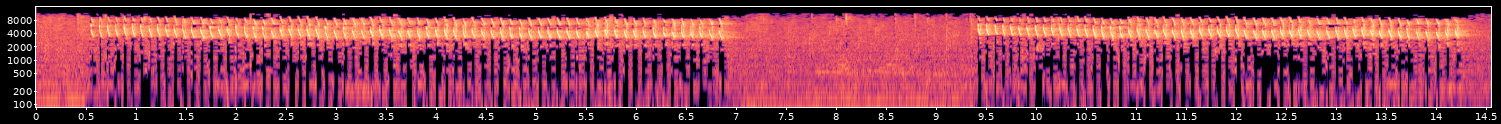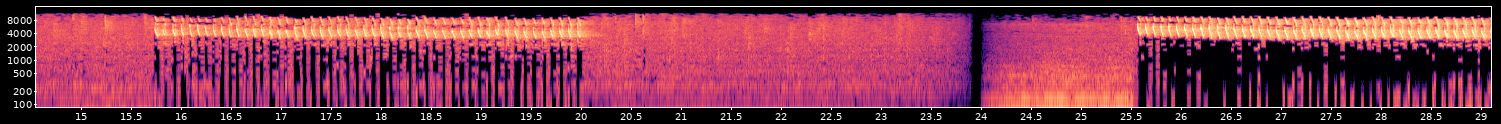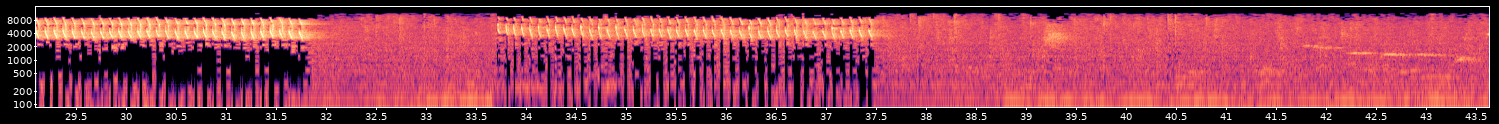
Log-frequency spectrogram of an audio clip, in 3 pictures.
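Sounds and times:
cililin rattling trill: 0.5 - 7.0, 9.4 - 14.3, 15.7 - 20.1, 25.6 - 32.0, 33.7 - 37.6.

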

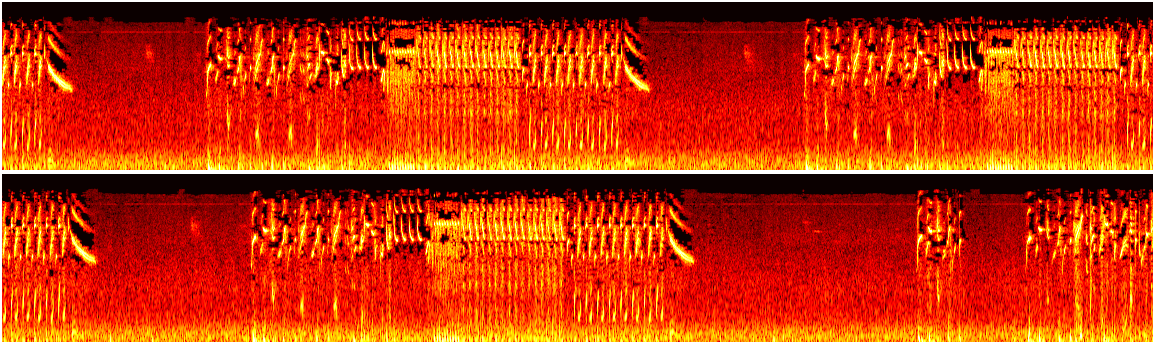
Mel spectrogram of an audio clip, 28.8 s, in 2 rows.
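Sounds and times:
European goldfinch song: 0.0 - 1.0, 1.7 - 8.2, 9.2 - 15.6, 16.7 - 23.1, 25.8 - 26.5, 27.2 - 28.7.

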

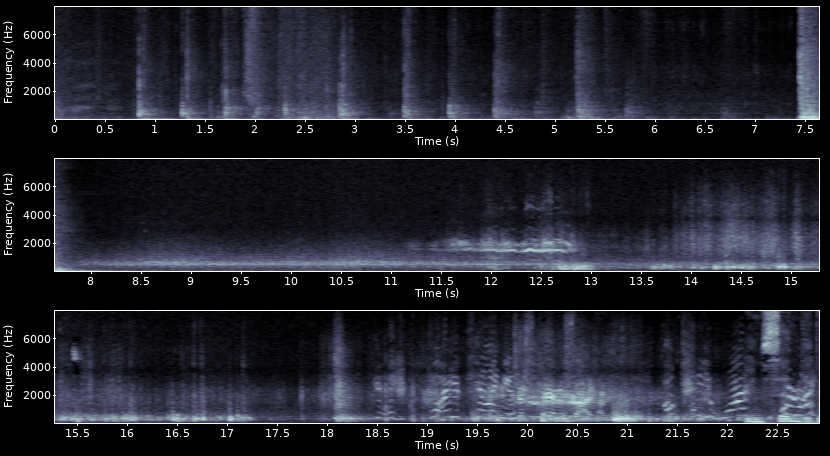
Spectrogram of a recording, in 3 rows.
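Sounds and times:
rumbling background of movement and commotion: 7.5 - 21.6
mustang horse neighing: 12.1 - 13.0
speech: 22.3 - 22.9.

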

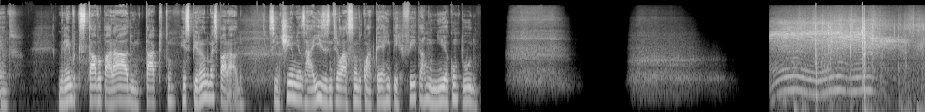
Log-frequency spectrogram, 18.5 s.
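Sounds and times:
speech: 0.0 - 0.4, 1.2 - 9.6
chainsaws cutting: 15.4 - 18.5.

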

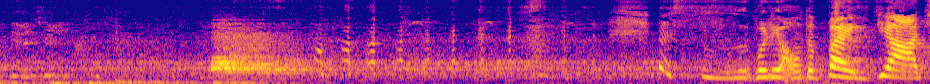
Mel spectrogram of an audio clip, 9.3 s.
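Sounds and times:
train rumbling: 0.0 - 9.2
train horn blaring: 2.1 - 3.2
laughter: 2.8 - 7.2
speech: 7.5 - 9.2.

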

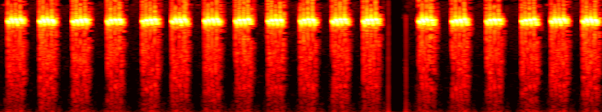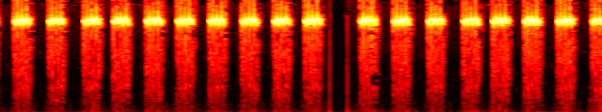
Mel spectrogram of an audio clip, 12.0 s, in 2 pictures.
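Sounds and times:
cricket chirping: 0.1 - 12.0.

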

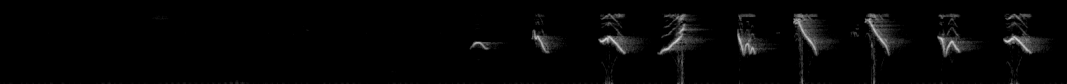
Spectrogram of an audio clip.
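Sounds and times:
red-cowled cardinal whistled song: 4.6 - 10.6.

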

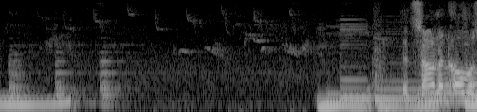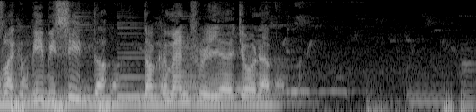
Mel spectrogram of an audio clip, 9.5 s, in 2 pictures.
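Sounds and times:
birds singing in the early morning: 0.2 - 3.2, 6.7 - 9.5
speech: 4.0 - 7.7.

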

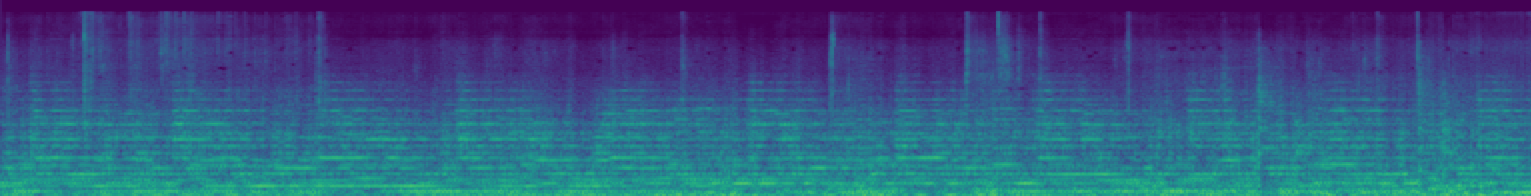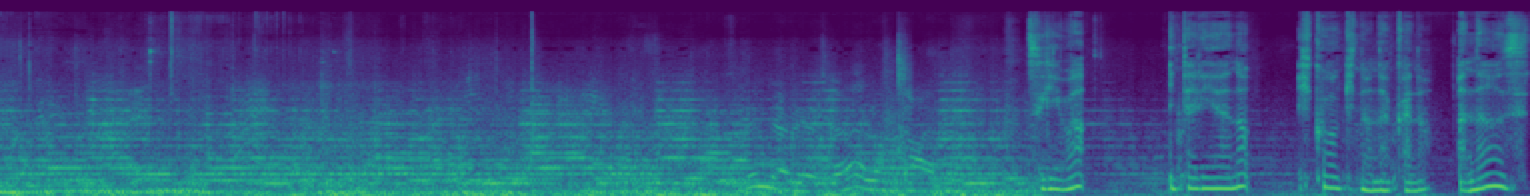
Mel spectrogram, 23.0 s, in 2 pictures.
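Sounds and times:
church bells ringing in Brussels: 0.0 - 22.8.

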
